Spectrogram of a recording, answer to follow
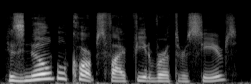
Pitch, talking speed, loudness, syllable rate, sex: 180 Hz, 190 wpm, -19 LUFS, 5.1 syllables/s, male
